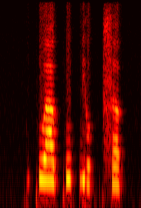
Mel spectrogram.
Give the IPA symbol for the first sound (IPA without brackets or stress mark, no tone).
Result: kʷ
